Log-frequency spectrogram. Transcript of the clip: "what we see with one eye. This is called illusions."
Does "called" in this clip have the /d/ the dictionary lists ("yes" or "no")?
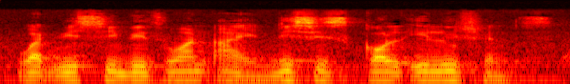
no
